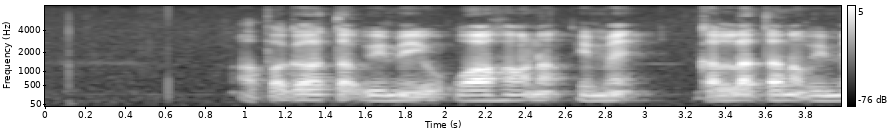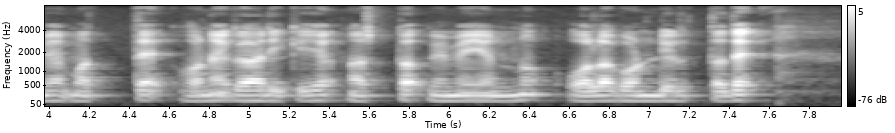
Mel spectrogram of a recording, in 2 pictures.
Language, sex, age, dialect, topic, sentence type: Kannada, male, 60-100, Coastal/Dakshin, banking, statement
